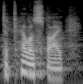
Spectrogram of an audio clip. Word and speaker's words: tetelestai: In the original Greek, it's pronounced tetelestai.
